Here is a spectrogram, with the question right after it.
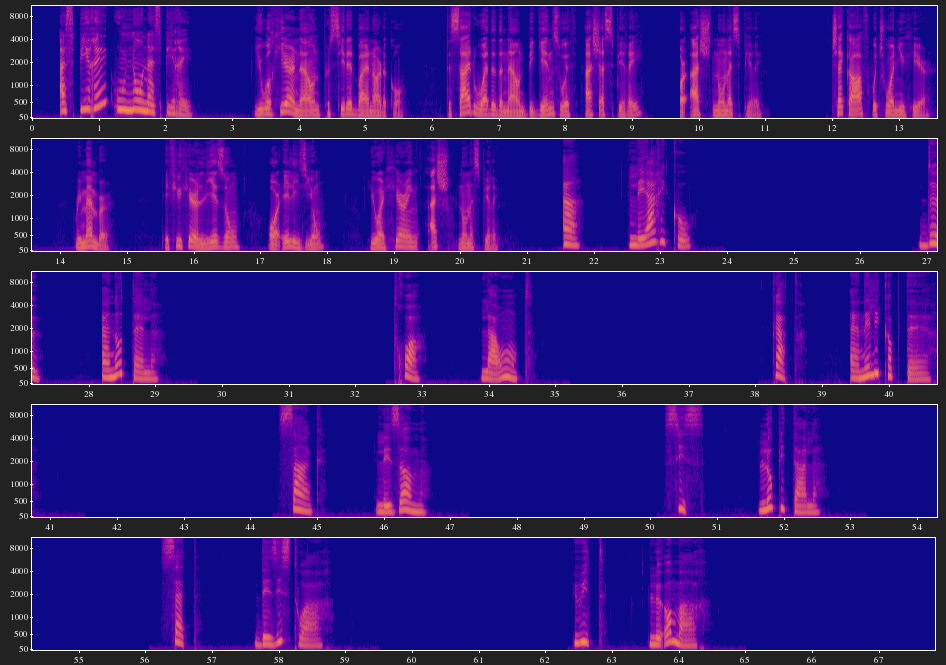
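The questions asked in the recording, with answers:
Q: Les haricots.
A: H aspiré

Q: Un hôtel.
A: H non aspiré

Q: La honte.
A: H aspiré

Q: Un hélicoptère.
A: H non aspiré

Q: Les hommes.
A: H non aspiré

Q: L'hôpital.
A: H non aspiré

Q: Des histoires.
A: H non aspiré

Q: Le homard.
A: H aspiré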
